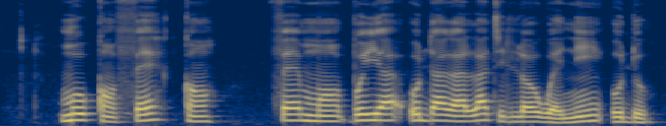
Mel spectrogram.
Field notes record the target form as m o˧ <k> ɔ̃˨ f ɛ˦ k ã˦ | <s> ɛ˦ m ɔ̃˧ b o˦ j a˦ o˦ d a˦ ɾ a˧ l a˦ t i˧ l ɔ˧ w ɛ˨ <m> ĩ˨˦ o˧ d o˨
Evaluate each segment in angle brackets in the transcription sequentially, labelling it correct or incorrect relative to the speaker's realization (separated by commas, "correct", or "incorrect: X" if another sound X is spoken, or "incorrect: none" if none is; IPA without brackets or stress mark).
correct, incorrect: f, incorrect: n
